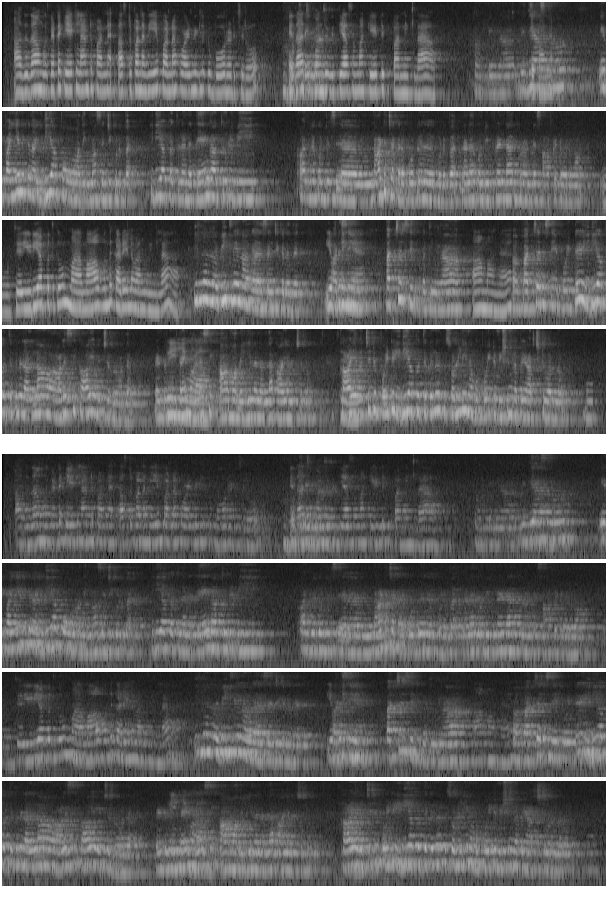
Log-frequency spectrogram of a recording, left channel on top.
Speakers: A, on the left; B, on the left.
A: அதுதா உங்க கிட்ட கேக்கலான்ட்டு பண்ணே பஸ்ட் பண்ணதுயே பண்ண கொழந்தைகளுக்கு போர் அடிச்சிரு
B: அப்டிங்களா
A: ஏதாச்சு கொஞ்சோ வித்தியாசமா கேட்டு பண்ணிக்லா
B: அப்படிங்களா வித்தியாசமா
A: பண்ணே
B: என் பையனுக்கு நா இடியாப்போ அதிகமாக செஞ்சு குடுப்பே இடியாப்பத்துல அந்த தேங்கா துருவி அதுல கொஞ்சோ நாட்டு சக்கர போட்டு குடுப்பே நல்லா கொண் ஃப்ரெண்டா இருக்கனுன்ட்டு சாப்ட்டுட்டு வருவா
A: ஓ சேரி இடியாப்பத்துக்கு மா மாவு வந்து கடையில வாங்குவீங்களா
B: இல்ல இல்ல வீட்லயே நாங்க செஞ்சுக்கிறது
A: எப்டிங்க
B: அரிசி பச்சரிசி இருக்கு பாத்தீங்களா
A: ஆமாங்க
B: பச் பச்சரிசியை போய்ட்டு இடியாப்பத்துக்குன்னு நல்லா அலசி காய வச்சிடணு அத ரெண்டு
A: வெயில்லைங்களா
B: மூணு டைம் அலசி ஆமா வெயில்ல நல்லா காய வச்சிட்ணு
A: சரி
B: காய வச்சிட்டு போய்ட்டு இடியாப்பத்துக்குன்னு சொல்லி நம்ம போய்ட்டு மிஷினில் போய் அரைச்சிட்டு வரணு
A: ஓ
